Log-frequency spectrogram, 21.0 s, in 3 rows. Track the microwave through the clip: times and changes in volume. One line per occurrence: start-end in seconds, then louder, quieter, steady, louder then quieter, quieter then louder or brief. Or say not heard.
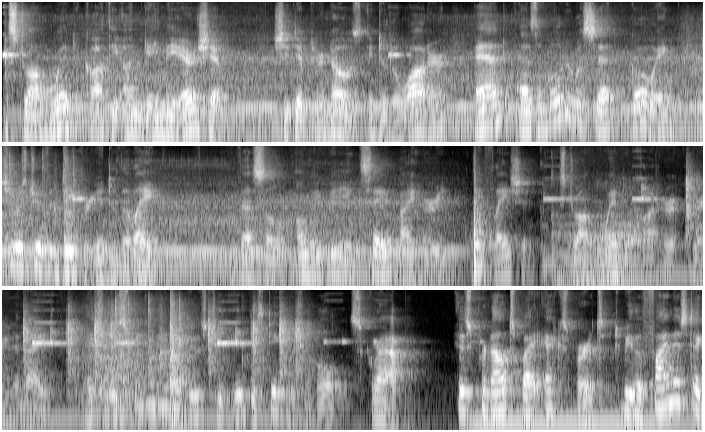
0.0-20.9 steady.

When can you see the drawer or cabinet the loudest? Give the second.
16 s.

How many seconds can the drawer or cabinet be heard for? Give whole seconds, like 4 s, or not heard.
3 s.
